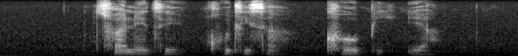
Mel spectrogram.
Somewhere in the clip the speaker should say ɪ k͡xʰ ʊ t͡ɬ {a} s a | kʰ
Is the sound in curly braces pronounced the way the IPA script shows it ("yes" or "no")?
no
